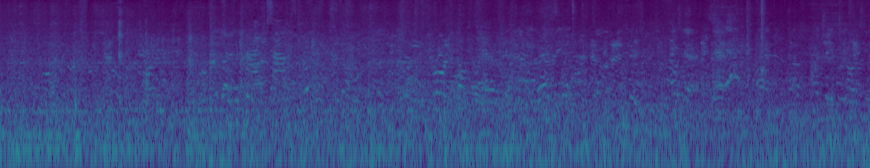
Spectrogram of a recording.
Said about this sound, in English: I've just made it. Just caught the train in time. It's absolutely packed as we pull out of Alresford Station. It's a beautiful late December morning. The train's full of service people and their families.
